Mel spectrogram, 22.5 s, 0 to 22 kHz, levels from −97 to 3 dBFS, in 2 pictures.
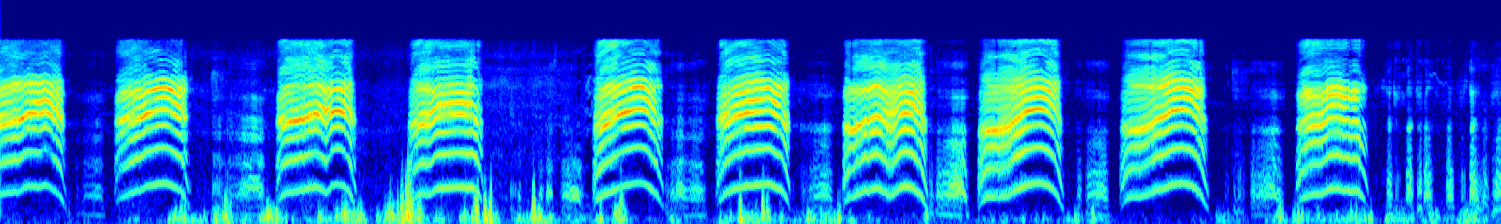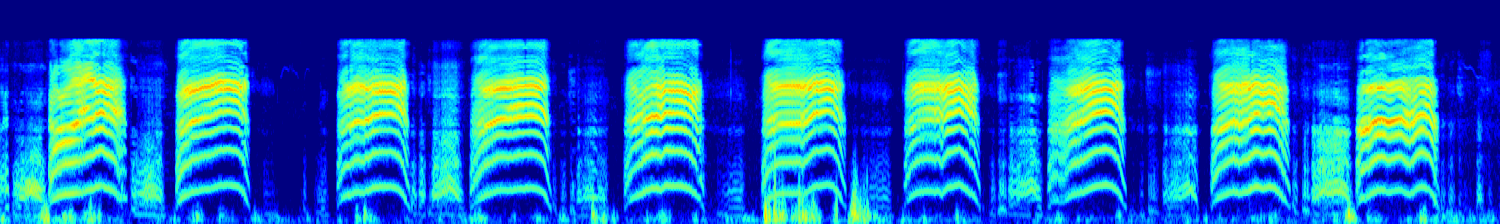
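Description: Nothing in the audio gives a listener anything to flag at any point along the way.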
